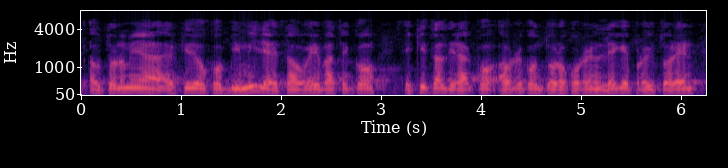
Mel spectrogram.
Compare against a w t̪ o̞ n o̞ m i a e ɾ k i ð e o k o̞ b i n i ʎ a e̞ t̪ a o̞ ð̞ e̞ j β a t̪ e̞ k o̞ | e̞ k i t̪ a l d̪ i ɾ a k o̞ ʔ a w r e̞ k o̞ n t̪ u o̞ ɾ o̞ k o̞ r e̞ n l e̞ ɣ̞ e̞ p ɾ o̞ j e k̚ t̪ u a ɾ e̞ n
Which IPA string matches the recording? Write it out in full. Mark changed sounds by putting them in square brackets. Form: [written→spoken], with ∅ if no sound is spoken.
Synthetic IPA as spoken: a w t̪ o̞ n o̞ m i a e ɾ k i ð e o k o̞ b i [n→m] i ʎ a e̞ t̪ a o̞ [ð̞→ɣ̞] e̞ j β a t̪ e̞ k o̞ | e̞ k i t̪ a l d̪ i ɾ a k o̞ ʔ a w r e̞ k o̞ n t̪ u o̞ ɾ o̞ k o̞ r e̞ n l e̞ ɣ̞ e̞ p ɾ o̞ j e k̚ t̪ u a ɾ e̞ n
